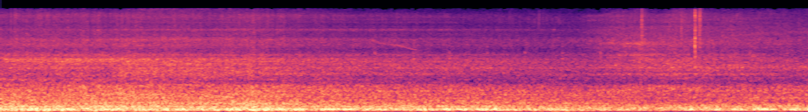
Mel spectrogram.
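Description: Steady road noise of a car driving along at speed: a low, even rumble of tyres and engine.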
